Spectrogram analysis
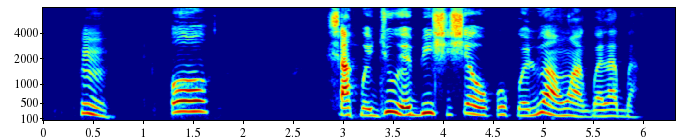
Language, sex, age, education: Yoruba, female, 15-29, tertiary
